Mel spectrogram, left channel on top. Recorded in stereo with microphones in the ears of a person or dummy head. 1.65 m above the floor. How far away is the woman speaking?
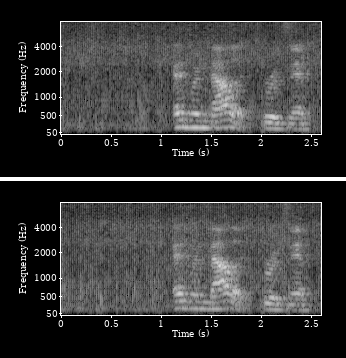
About 1.3 m.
